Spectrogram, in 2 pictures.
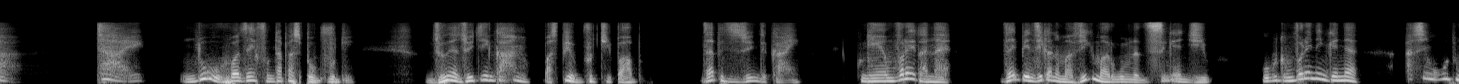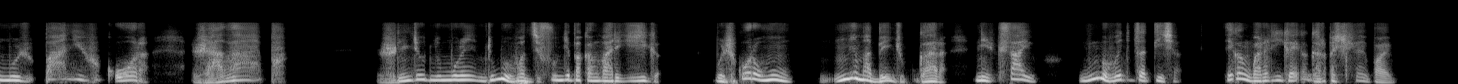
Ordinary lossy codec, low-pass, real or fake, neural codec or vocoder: MP3, 64 kbps; 7.2 kHz; fake; codec, 16 kHz, about 1 kbps, DyCAST, with the encoder's durations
